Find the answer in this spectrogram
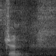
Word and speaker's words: Rathjen: Mr. Rathjen, is that the correct pronunciation? Yes, thanks. Rathjen.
